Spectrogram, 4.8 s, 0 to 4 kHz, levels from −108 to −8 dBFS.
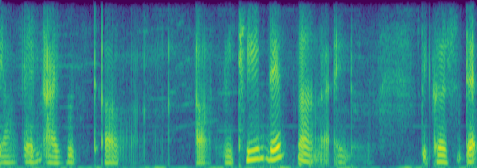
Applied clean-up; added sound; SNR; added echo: neural separator model SepFormer WHAMR!.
